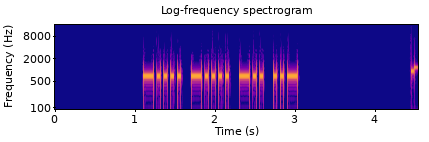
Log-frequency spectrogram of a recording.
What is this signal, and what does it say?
Morse code, heard as a keyed tone, about 28 wpm, 700 Hz. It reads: 66DU
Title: All Cut Numbers - 4-Digit 28wpm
